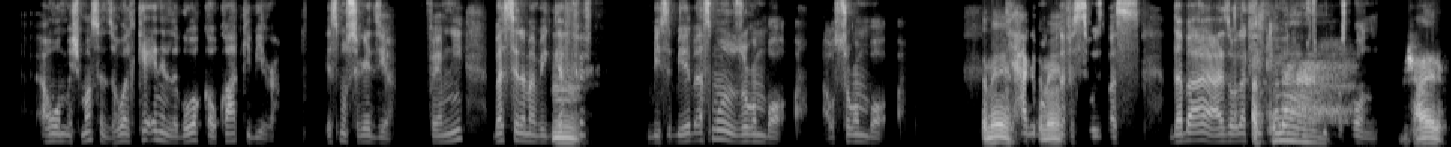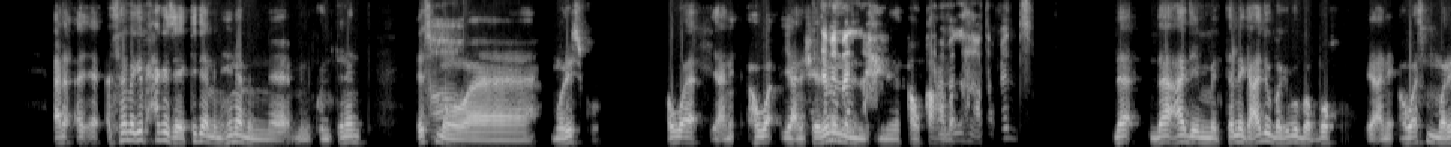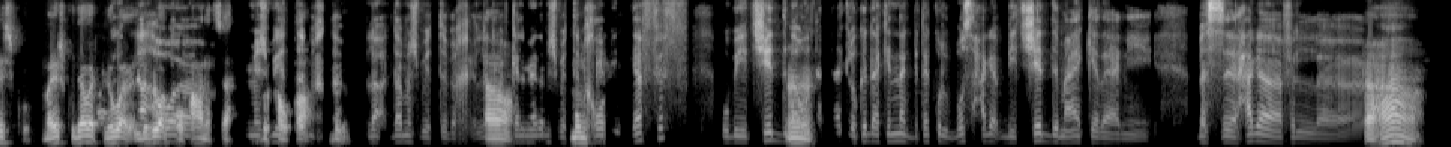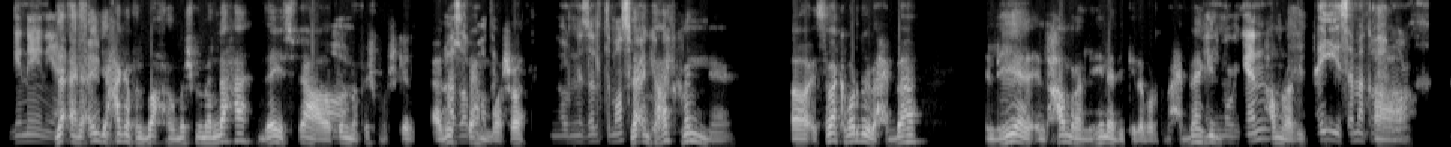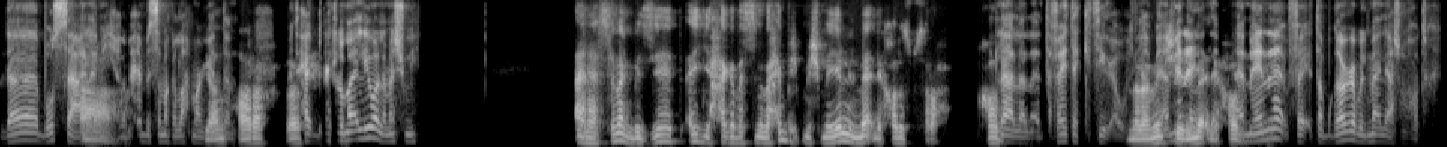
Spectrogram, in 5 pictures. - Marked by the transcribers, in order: in English: "Muscles"; distorted speech; unintelligible speech; other noise; other background noise; unintelligible speech; unintelligible speech; tapping
- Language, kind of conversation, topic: Arabic, unstructured, إنت مع ولا ضد منع بيع الأكل السريع في المدارس؟
- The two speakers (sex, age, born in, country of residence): male, 40-44, Egypt, Portugal; male, 40-44, Egypt, Portugal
